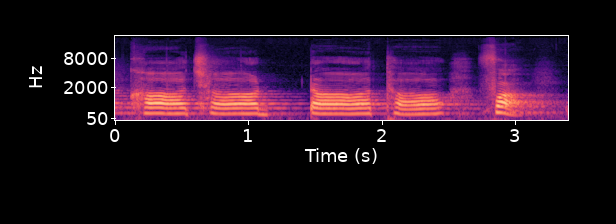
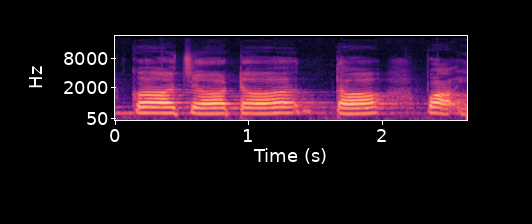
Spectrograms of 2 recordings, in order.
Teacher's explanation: तो अल्प प्राण और महाप्राण के अंतर का हुई, जेमा हमर प्राणवायु हमर श्वास के वायु कम उपयोग होते ओला अल्प प्राण कहे जाते, और जेमा हमार श्वास के वायु अधिक उपयोग होते ओला महाप्राण ध्वनि कहे जाते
